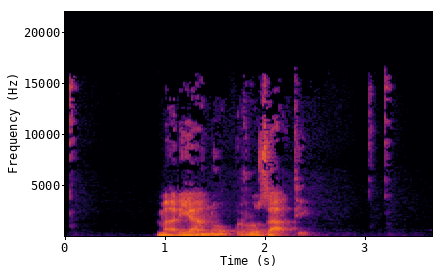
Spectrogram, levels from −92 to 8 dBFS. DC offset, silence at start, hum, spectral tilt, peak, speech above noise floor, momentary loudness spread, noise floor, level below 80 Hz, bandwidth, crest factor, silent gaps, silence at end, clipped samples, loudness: under 0.1%; 0.05 s; none; -4 dB/octave; -2 dBFS; 55 dB; 21 LU; -76 dBFS; -56 dBFS; 16.5 kHz; 22 dB; none; 0.45 s; under 0.1%; -21 LUFS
